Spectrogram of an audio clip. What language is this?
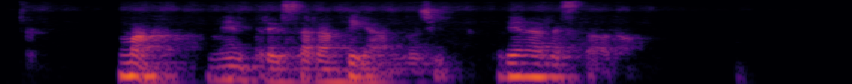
Italian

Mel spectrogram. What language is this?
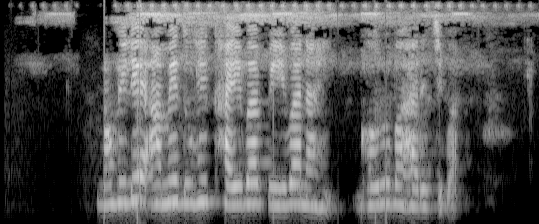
Odia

